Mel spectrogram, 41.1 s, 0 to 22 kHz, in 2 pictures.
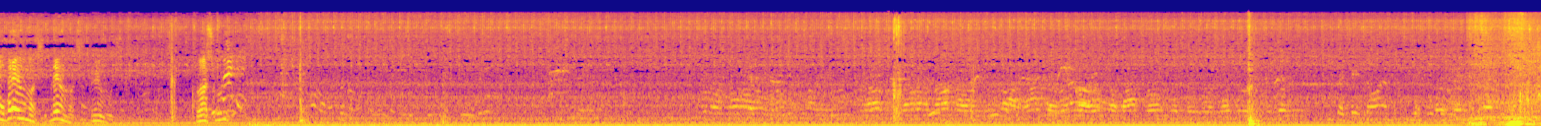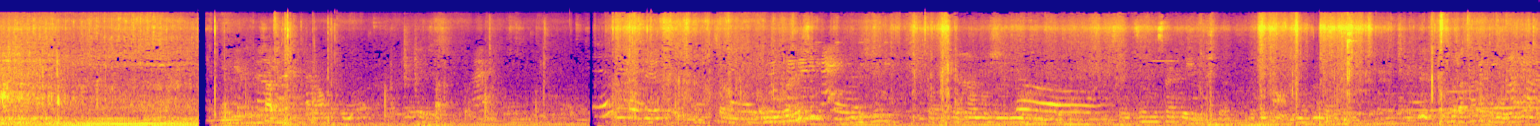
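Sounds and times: car engine idling and revving: 0.0s - 23.7s, 30.7s - 41.0s
car door shutting: 16.6s - 17.0s.

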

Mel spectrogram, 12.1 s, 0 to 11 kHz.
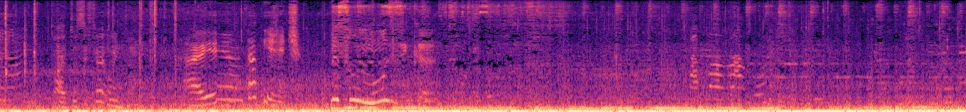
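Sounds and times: car engine and road rumble: 0.0s - 12.0s
music from car stereo: 4.3s - 12.0s.

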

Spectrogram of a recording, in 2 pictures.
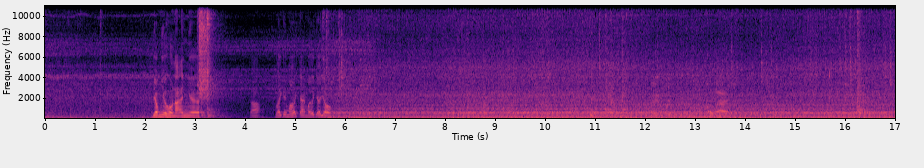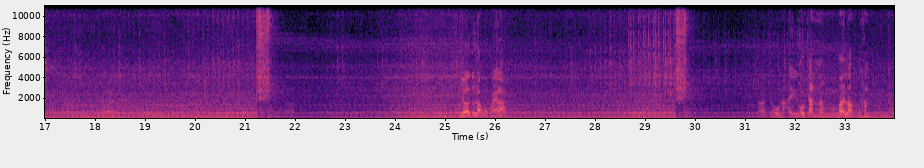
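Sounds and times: filling machine pulsing hum: 0.0s - 33.9s
short sharp hiss: 3.0s - 3.7s, 21.2s - 21.7s, 29.6s - 30.1s.

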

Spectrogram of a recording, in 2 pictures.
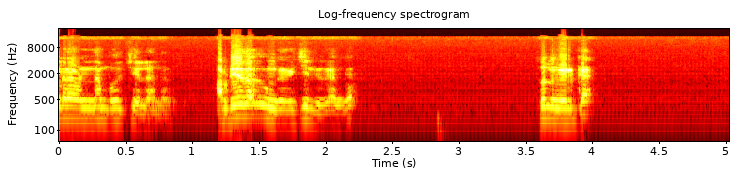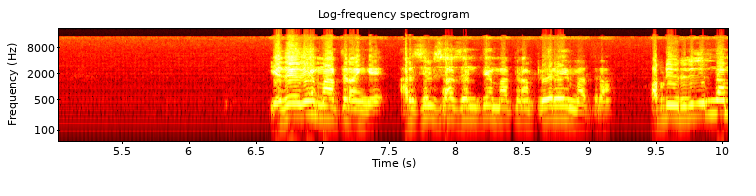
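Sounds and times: man speaking: 0.0s - 2.3s, 3.6s - 4.1s, 6.6s - 10.0s
low electrical hum: 0.0s - 10.0s.

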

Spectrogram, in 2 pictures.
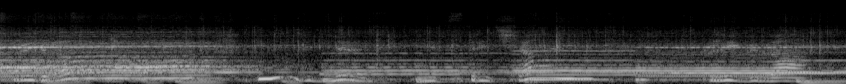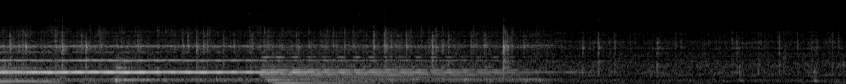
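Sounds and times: vocal song with ensemble: 0.0s - 6.2s
record surface noise: 0.0s - 16.9s.

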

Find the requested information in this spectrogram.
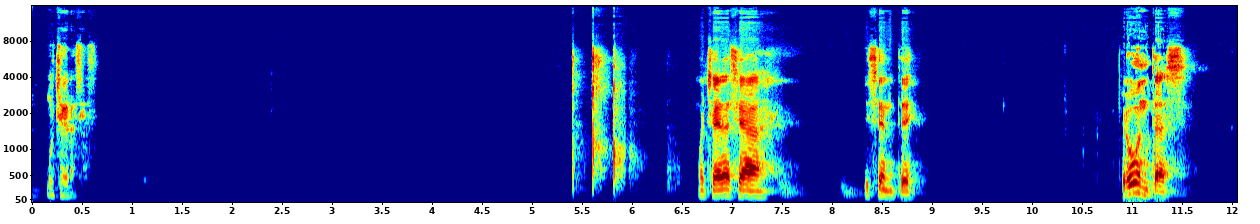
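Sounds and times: hand claps: 5.4s - 6.2s.

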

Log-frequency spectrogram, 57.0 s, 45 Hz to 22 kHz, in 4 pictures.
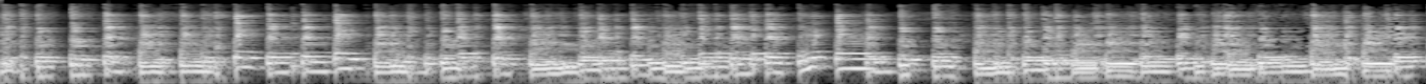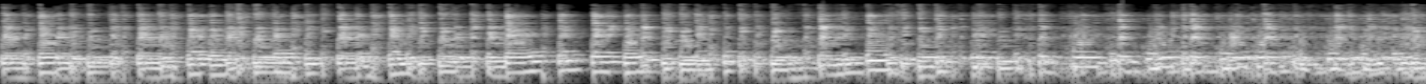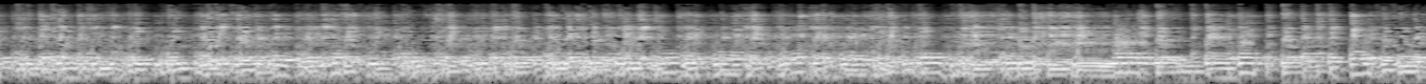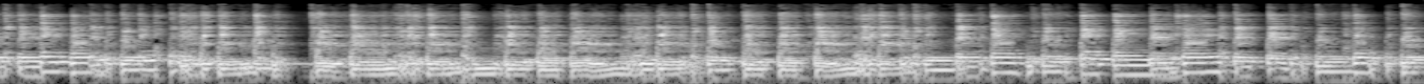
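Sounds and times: fingerstyle electric bass groove: 0.0s - 57.0s.

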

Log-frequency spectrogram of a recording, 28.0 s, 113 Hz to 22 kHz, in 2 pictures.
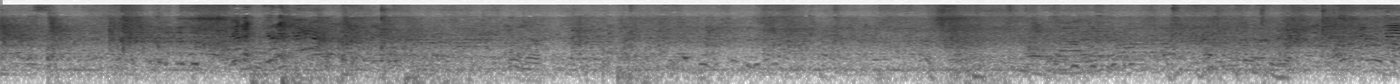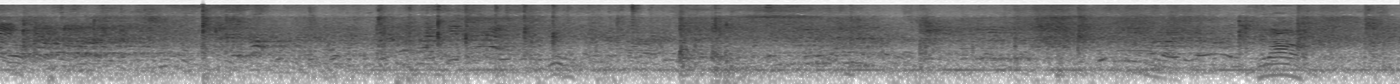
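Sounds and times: skate blades scraping ice: 0.1s - 4.6s, 5.6s - 28.0s.

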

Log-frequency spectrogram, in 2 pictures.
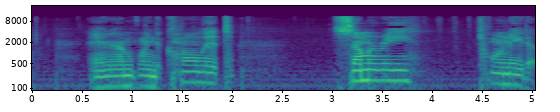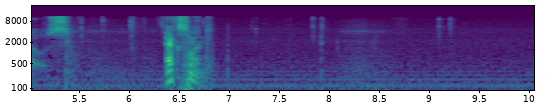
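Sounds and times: low electrical hum: 0.0s - 10.0s
computer mouse clicks: 7.3s - 8.2s, 9.1s - 9.4s.

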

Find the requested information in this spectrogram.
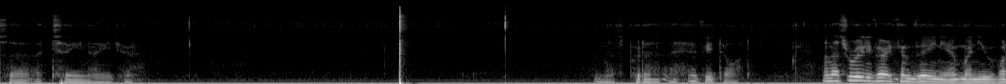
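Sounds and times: dot punch sharp snap: 3.9s - 4.2s.

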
